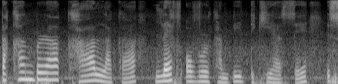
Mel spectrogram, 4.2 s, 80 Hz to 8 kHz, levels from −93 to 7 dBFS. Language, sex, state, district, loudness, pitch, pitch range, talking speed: Nagamese, female, Nagaland, Dimapur, -19 LUFS, 175 Hz, 155-205 Hz, 155 wpm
